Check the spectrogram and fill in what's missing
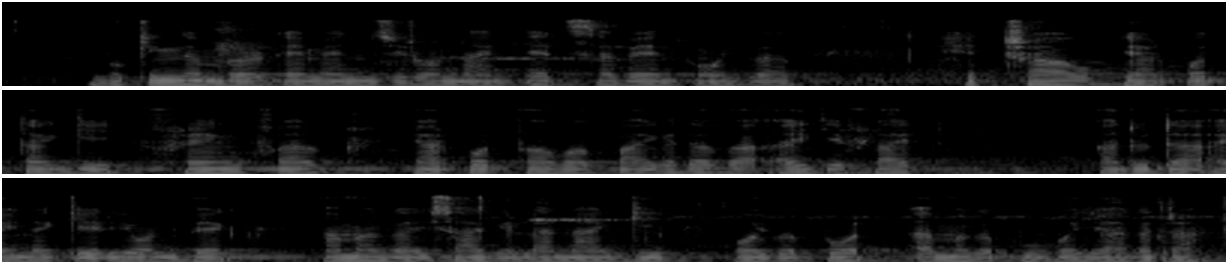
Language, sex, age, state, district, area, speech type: Manipuri, male, 30-45, Manipur, Churachandpur, rural, read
